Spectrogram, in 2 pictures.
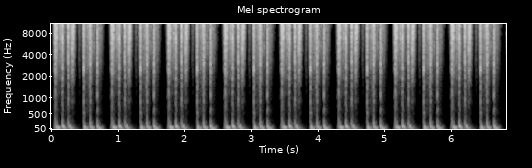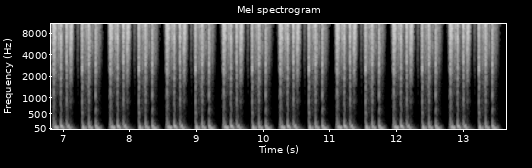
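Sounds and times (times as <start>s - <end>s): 
designed sound of horse hooves running fast on ground: 0.0s - 13.6s.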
